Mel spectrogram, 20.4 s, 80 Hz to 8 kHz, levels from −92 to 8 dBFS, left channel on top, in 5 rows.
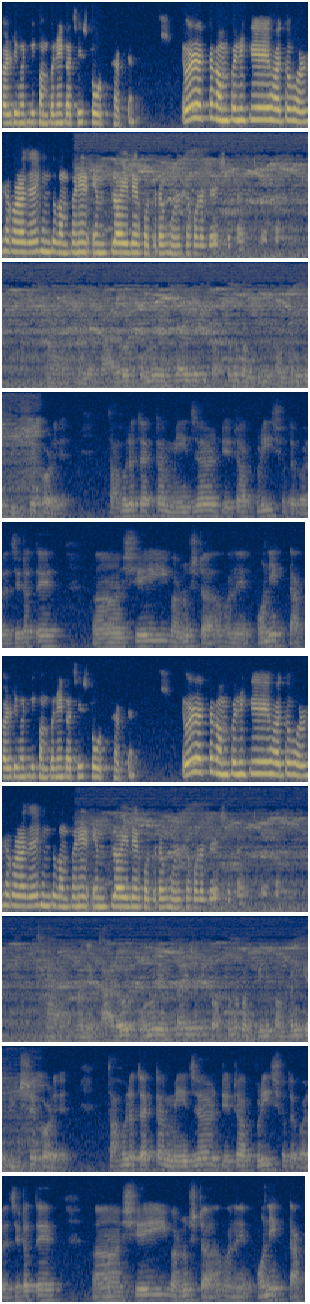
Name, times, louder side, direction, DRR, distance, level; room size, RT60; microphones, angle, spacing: voice 1, 0.0-1.8 2.4-7.6, left 3 dB, 25° left, 0.3 m, -20 dB
sound 1, 5.0-12.8, left 4 dB, 50° left, 1.9 m, -35 dB
voice 2, 8.3-20.3, right 1 dB, 65° right, 1.8 m, -38 dB
9.8 x 9.8 x 2.8 m
head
